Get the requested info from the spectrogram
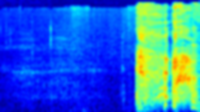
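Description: An elderly man coughing into his fist, a sharp double cough a little past halfway through after a near-silent pause.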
